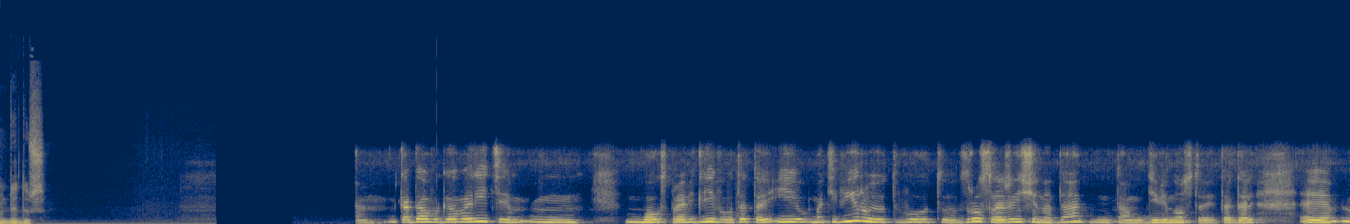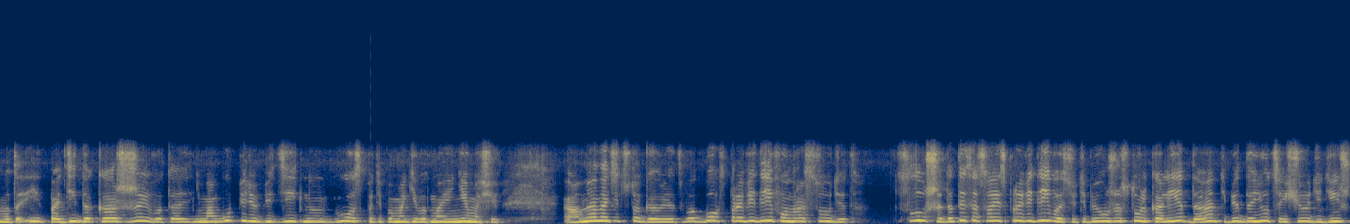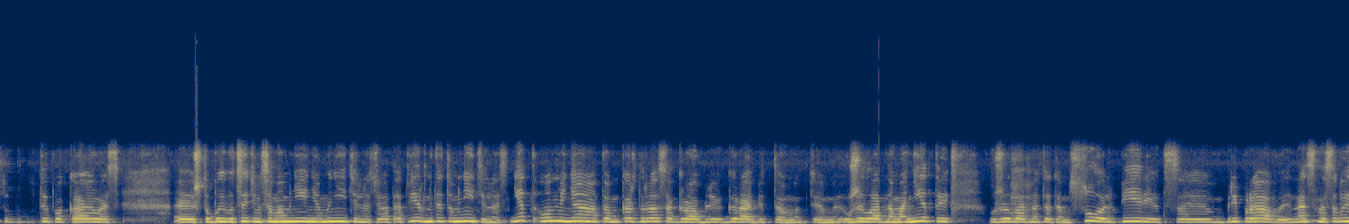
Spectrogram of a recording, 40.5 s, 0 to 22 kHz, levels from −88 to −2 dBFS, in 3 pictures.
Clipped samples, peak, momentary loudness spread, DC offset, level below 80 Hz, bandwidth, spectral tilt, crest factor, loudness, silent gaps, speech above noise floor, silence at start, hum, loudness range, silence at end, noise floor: under 0.1%; -8 dBFS; 10 LU; under 0.1%; -64 dBFS; 9.6 kHz; -4 dB/octave; 14 dB; -21 LUFS; 2.16-2.92 s; 52 dB; 0 s; none; 4 LU; 0 s; -73 dBFS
